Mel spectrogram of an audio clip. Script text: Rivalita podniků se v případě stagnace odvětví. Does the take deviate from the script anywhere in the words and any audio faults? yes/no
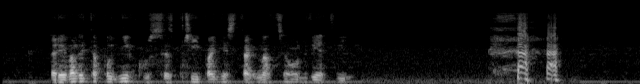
yes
